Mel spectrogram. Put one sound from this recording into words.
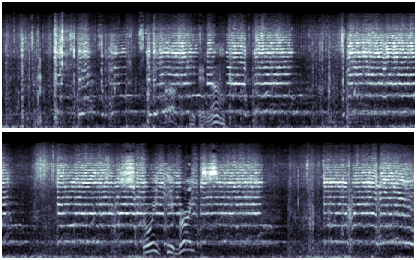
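Bike brakes squeal loudly in long, pitched shrieks.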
